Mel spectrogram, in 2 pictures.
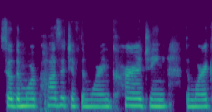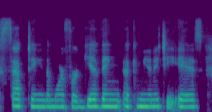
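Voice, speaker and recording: A woman speaks at a moderate pace in a somewhat breathy voice with a dark, mellow tone. Her intonation stays monotone and flat. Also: medium pitch for a woman. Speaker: conference presenter on trauma. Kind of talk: lecture.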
